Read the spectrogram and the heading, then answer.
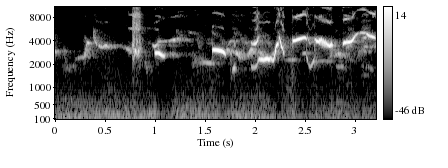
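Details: Oriental magpie-robin in captivity, singing for training caged birds that stopped singing: a long whistled note, a harsh burst, then a fast warbling string of sliding whistles about two per second.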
